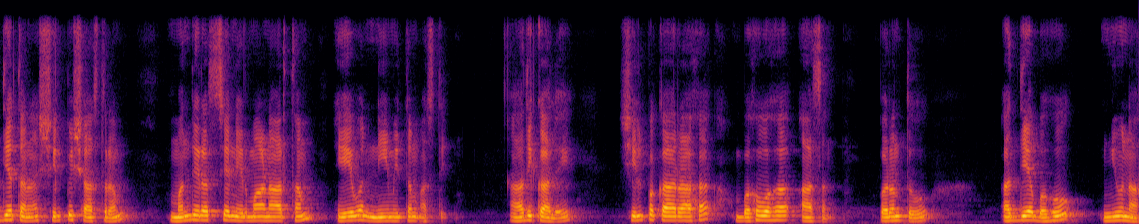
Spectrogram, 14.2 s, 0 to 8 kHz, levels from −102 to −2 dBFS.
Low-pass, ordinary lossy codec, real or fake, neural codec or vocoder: 7.2 kHz; none; fake; vocoder, 44.1 kHz, 128 mel bands every 512 samples, BigVGAN v2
